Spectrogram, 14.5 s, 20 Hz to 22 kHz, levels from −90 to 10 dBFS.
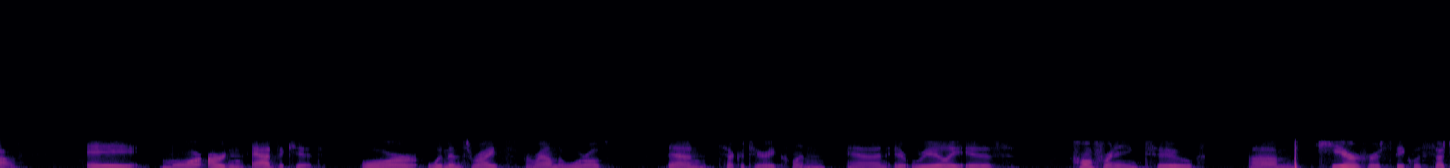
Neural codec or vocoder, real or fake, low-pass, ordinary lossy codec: none; real; 3.6 kHz; Opus, 24 kbps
